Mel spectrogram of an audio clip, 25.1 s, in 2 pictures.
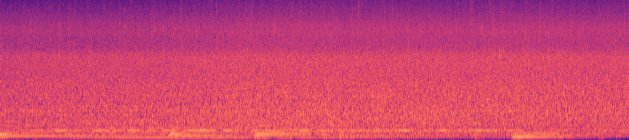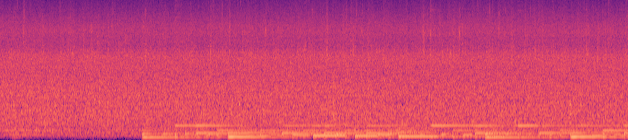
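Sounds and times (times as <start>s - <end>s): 
soft low melodic notes: 0.0s - 11.6s, 15.4s - 25.1s
gentle rain: 0.0s - 25.1s.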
